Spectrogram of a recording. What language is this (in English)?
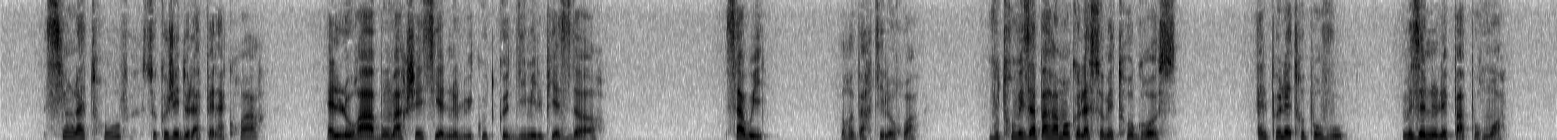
French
